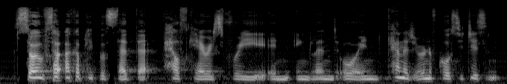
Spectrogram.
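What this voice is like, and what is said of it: British-tinged accent. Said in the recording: “You can tell by my accent, which, by the way, is more British”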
